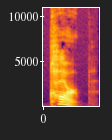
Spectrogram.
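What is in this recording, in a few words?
"carp", English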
